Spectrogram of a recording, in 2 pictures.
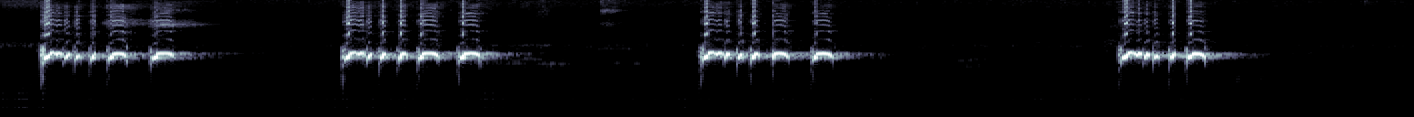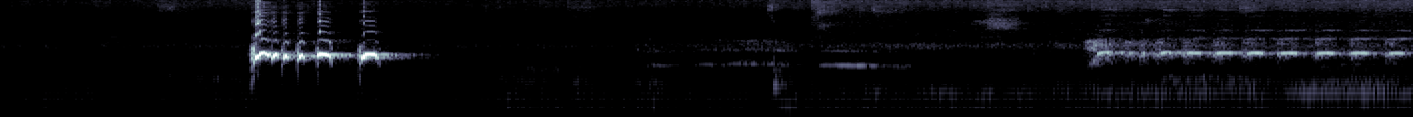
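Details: Zebra dove from Kuningan, West Java, local Pajajaran strain, singing eagerly while hoisted on a pole. Five bubbling cooing phrases repeated roughly every two seconds, then a pause with low noise and a faint other bird.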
